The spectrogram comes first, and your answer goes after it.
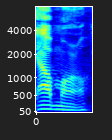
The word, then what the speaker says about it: Albemarle: You just have to forget that there's a B there.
